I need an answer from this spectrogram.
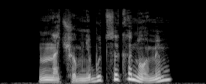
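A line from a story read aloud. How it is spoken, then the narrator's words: Uncertain. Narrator (Russian): неуверенно проговорила миссис Уизли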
